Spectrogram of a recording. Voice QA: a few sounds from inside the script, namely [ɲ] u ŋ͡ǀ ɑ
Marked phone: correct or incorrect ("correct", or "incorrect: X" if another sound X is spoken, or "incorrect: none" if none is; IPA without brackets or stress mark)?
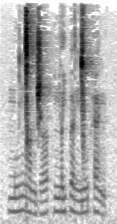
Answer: incorrect: m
